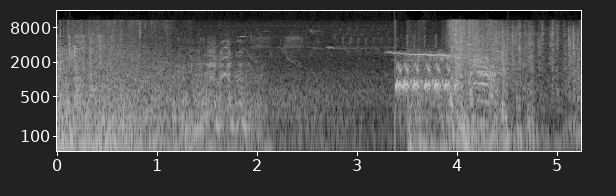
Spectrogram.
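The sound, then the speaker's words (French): Boomerang ballista firing and crashing: a broad, rushing roar for about three seconds that eases off, then a sudden loud crash with a bright, ringing, shatter-like tone that carries to the end. “J'ai un modèle de baliste boomerang. Soldat, armé, portée 650, pointage en tête à 15 degrés, azimut 54 est. Tirez.”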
